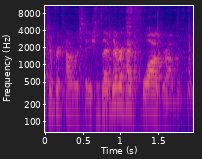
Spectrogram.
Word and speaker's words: foie gras: Frog gras? Foie gras.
